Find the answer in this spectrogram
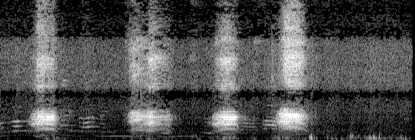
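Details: Crow giving four drawn-out, raspy caws about a second apart, with a faint tonal sound and low rumbling between them.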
